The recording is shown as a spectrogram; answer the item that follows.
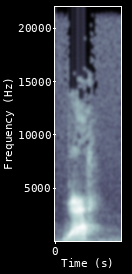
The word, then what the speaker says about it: Wei: It's Y, but it's got, like, a longer A sound, so it's like Wah. It's almost like Wah.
